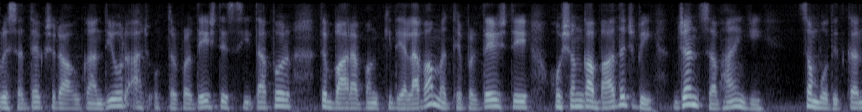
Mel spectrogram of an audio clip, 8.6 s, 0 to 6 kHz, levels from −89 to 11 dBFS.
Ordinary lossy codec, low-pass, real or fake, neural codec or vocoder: none; 5.4 kHz; fake; codec, 16 kHz, about 1 kbps, DyCAST, with the encoder's durations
